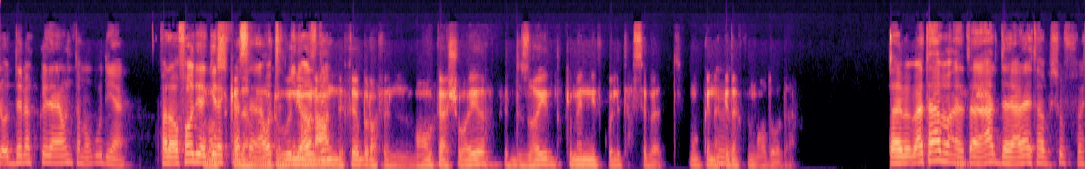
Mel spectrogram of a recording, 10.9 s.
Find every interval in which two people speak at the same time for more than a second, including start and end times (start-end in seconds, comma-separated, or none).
2.0-3.4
